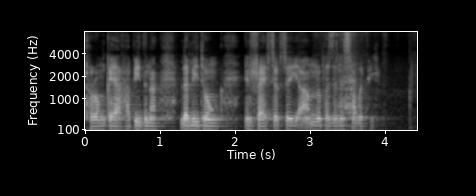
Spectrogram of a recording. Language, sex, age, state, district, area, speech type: Manipuri, male, 30-45, Manipur, Thoubal, rural, spontaneous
